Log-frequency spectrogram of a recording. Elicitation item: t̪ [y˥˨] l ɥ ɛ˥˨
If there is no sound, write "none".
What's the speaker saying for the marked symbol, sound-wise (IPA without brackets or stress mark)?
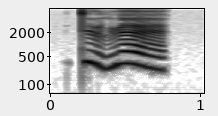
y˥˨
